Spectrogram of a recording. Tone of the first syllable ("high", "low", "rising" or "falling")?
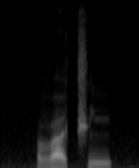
low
